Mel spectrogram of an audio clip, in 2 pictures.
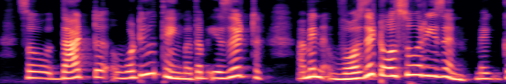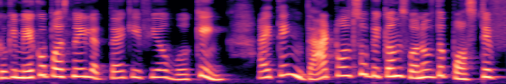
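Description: Here a woman speaks at a high pitch and a moderate pace. The recording is very clean with a silent background. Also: lively intonation. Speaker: oncologist. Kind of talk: interview.

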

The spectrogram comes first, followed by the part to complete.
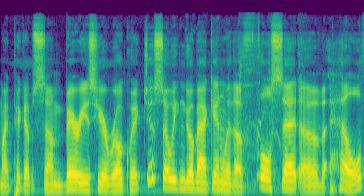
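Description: Lively intonation runs through an ordinary speaking voice at a moderate pace. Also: man. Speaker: gaming YouTuber. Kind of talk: let's play commentary. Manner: casual.

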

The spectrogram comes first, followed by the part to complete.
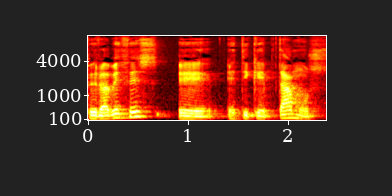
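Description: A man in a Spanish accent with very wide pitch swings. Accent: Peninsular Spanish. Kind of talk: weekday Mass homily, exhorting the congregation directly on faith and healing. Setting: church, during Mass. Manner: fervent, pleading second-person appeals with rhetorical questions; conversational and halting, frequent false starts and tag questions.

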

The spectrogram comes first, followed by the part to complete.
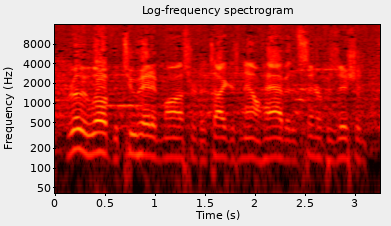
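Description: Fairly high male voice with ordinary pitch variation, a dry sound with no echo, and noticeable background noise. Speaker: color commentator. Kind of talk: live sports commentary. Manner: conversational, explanatory analyst. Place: stadium. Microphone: headset.

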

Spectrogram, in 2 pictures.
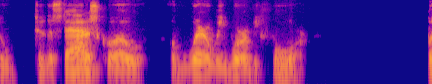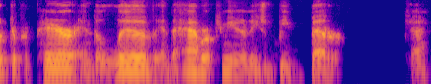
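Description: The man speaks at a moderate speed with a quiet background behind him. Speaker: nonprofit staff and presenter. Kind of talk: webinar presentation. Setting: online webinar. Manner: halting, many repetitions. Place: home room. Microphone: video call.

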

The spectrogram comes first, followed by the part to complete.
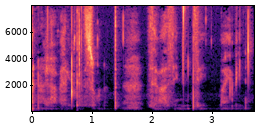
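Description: Someone is whispering at a very slow pace, soft-spoken throughout. Noticeable background noise sits behind the voice. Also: woman. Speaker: ASMR creator. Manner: soft whispered ASMR voice. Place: home room. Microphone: studio mic.

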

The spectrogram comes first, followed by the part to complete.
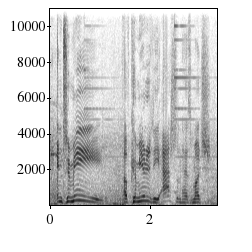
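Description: A man's high-pitched voice with ordinary pitch variation, dry with no echo, over noticeable background noise. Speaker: costumed parade-goer answering a street interview. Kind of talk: rhyming street interview answer. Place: street.

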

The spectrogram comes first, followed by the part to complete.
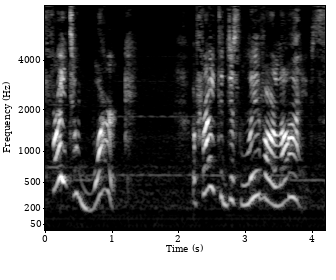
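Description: A woman speaks fairly slowly at a high pitch. Her pitch swings very widely. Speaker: spiritual life coach. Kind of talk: casual vlog chat. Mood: earnest, encouraging. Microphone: phone near.

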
